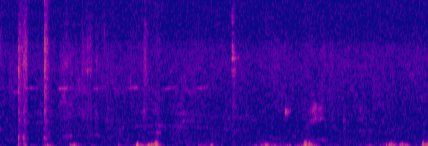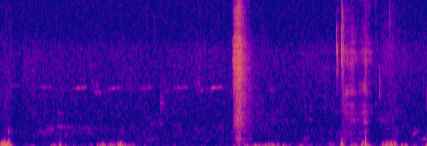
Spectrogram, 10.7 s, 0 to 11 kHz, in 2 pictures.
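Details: Lion Ito-chan at Maruyama Zoo, recorded 28 February 2025, giving a run of deep, throaty grunting bursts spaced roughly a second apart, with a faint steady high tone and a few sharp clicks behind.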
